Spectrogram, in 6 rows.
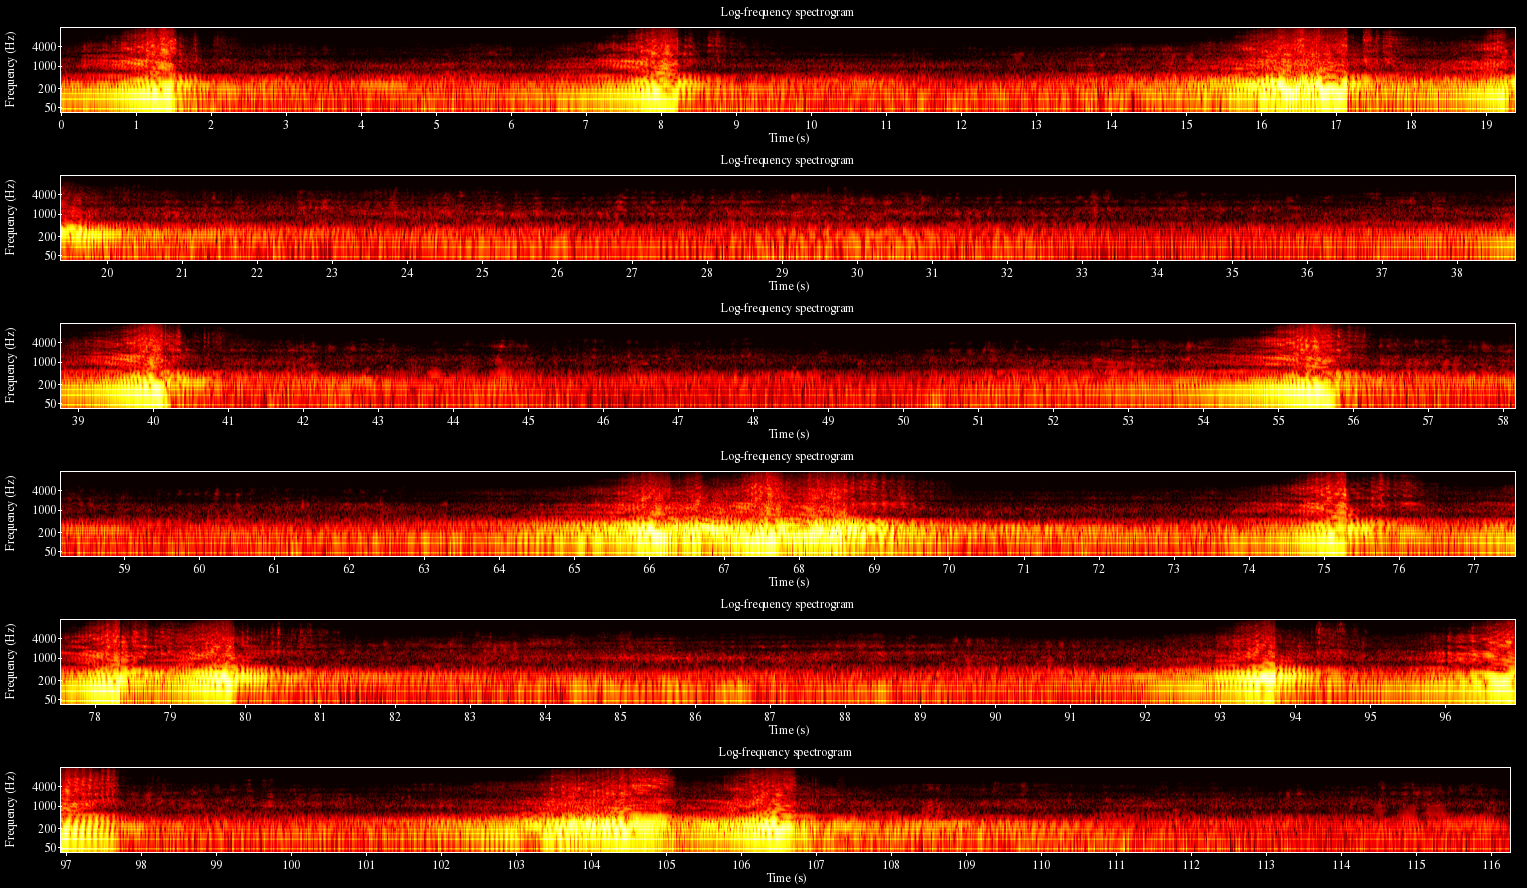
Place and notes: Silverstone Circuit, Towcester, UK - British Motorcycle Grand Prix 2018 ... moto one ...
British Motorcycle Grand Prix 2018 ... moto one ... free practice three ... maggotts ... lavalier mics clipped to sandwich box ...
25 August 2018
